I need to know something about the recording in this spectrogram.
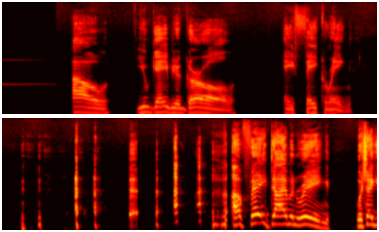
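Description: A man speaks calmly in an interview.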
